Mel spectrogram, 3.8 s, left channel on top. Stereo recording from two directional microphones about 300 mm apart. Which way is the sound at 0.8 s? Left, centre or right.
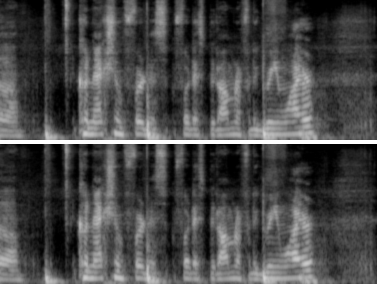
Centre.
